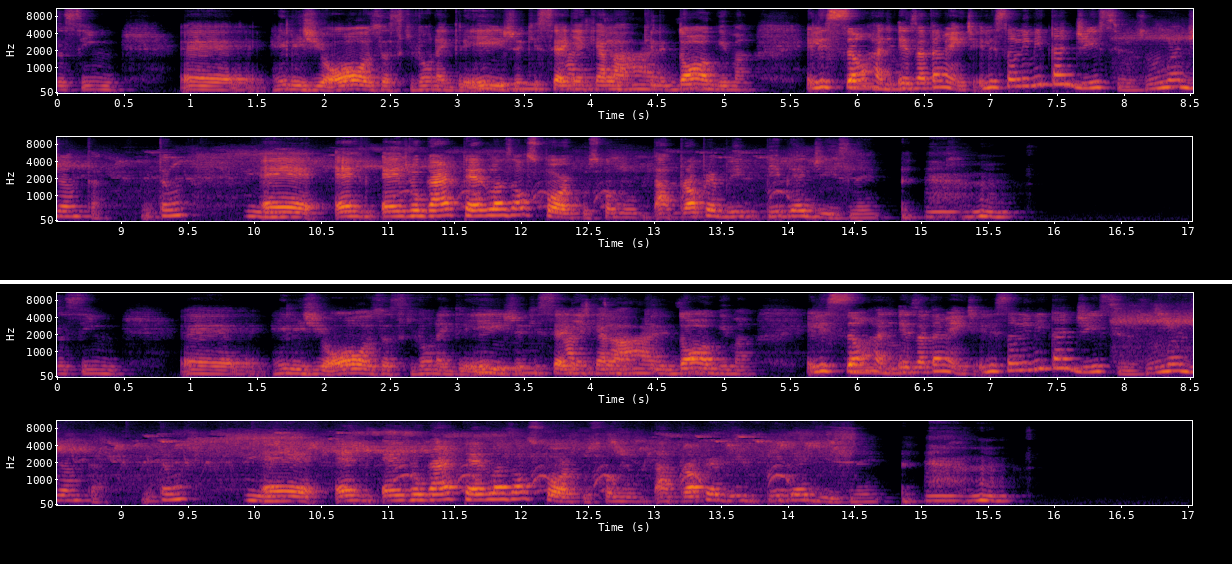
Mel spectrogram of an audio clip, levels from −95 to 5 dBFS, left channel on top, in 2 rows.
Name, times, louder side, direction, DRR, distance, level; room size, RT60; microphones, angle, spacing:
voice 1, 0.0-8.9 9.2-14.7, left 2 dB, 45° left, 7 dB, 0.6 m, -34 dB
voice 2, 3.1-5.0 5.9-6.4 9.9-10.3 15.0-15.8, right 2 dB, 20° right, 6 dB, 0.6 m, -41 dB
sound 1, 7.9-14.5, right 7 dB, 85° right, 0.7 m, -46 dB
4.9 x 4.0 x 2.5 m, 0.35 s
head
